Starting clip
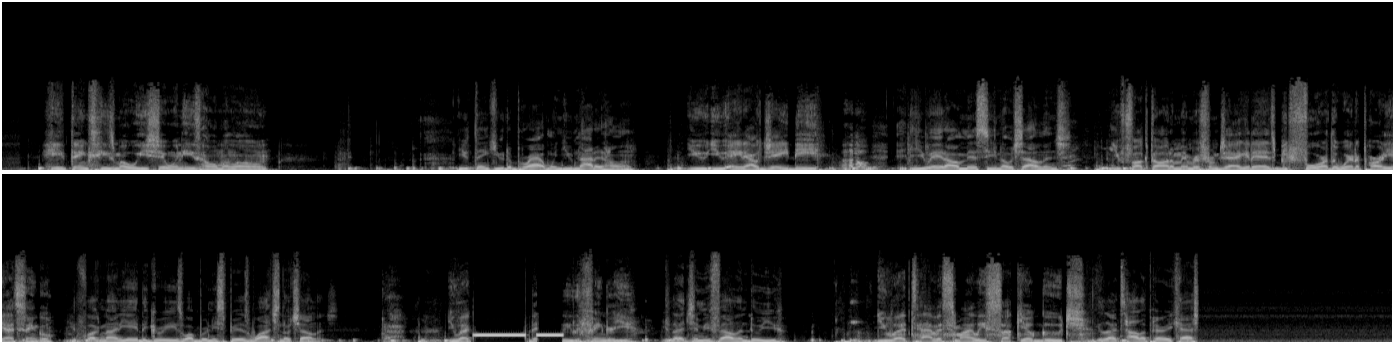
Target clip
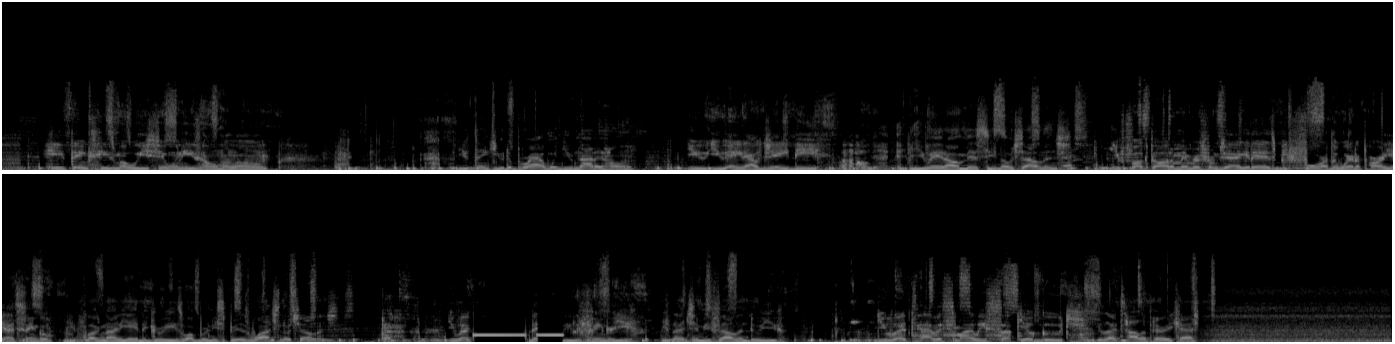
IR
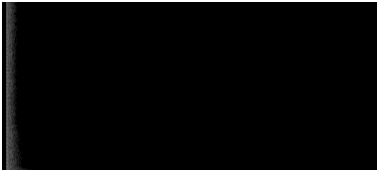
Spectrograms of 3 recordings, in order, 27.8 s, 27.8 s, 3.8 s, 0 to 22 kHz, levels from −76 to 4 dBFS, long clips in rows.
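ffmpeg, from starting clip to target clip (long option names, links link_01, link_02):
-filter_complex "[0:a]acompressor=threshold=-34dB:ratio=6,acrossover=split=5300[link_01][link_02];[link_02]adelay=170[link_03];[link_01][link_03]amix=inputs=2:normalize=0,alimiter=level_in=5.5dB:limit=-24dB:level=0:latency=1:release=295,volume=-5.5dB,flanger=delay=2.1:depth=2.8:regen=26:speed=0.17:shape=sinusoidal,acrossover=split=180|1000[link_04][link_05][link_06];[link_04]acompressor=threshold=-57dB:ratio=4[link_07];[link_05]acompressor=threshold=-49dB:ratio=4[link_08];[link_06]acompressor=threshold=-49dB:ratio=4[link_09];[link_07][link_08][link_09]amix=inputs=3:normalize=0,volume=9.5dB"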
